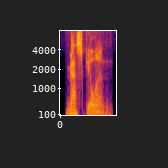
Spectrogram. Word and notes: masculine: American English

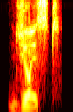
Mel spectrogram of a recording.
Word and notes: joist: British English

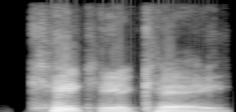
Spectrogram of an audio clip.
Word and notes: KKK: American English

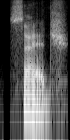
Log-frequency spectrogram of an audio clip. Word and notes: sedge: American English

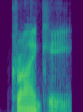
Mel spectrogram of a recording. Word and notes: crikey: British English

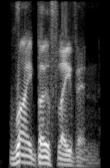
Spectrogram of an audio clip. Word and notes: riboflavin: British English

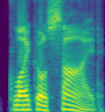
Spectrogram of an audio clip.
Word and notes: glycoside: American English

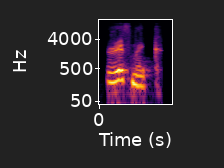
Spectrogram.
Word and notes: rhythmic: Indian

